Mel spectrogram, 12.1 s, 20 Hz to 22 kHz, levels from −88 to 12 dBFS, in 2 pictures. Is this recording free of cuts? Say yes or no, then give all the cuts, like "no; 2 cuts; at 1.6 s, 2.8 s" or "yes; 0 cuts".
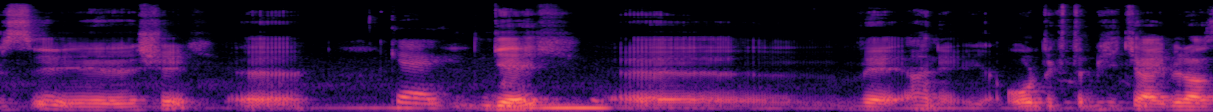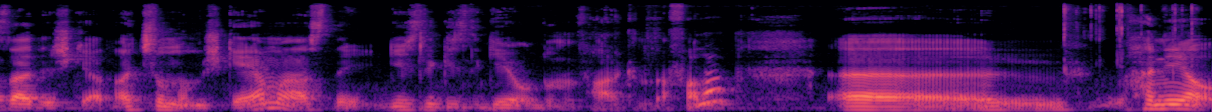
no; 1 cut; at 6.6 s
